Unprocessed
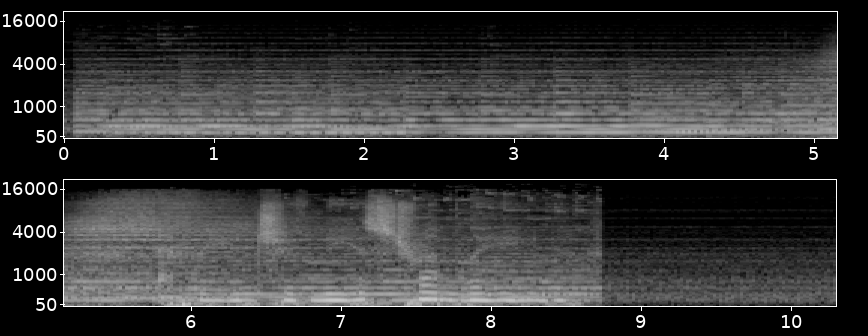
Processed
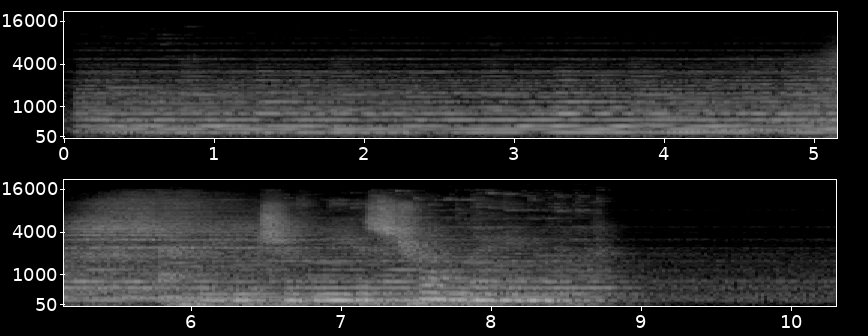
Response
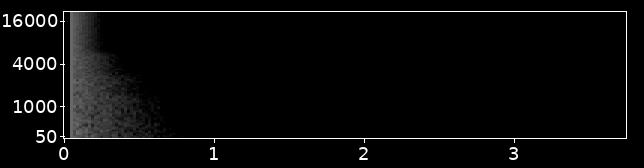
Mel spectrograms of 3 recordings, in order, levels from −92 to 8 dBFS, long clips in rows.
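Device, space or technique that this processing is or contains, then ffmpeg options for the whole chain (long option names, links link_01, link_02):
bathroom: -filter_complex "[0:a]asettb=1/sr,asplit=3[link_01][link_02][link_03];[link_01]atrim=end=3.924[link_04];[link_02]atrim=start=3.92:end=4.9,asetpts=PTS-STARTPTS,afade=type=in:duration=0.004:curve=qsin,afade=type=out:start_time=0.976:duration=0.004:curve=qsin,lowpass=8100[link_05];[link_03]atrim=start=4.896[link_06];[link_04][link_05]acrossfade=duration=0.004:curve1=hsin:curve2=qsin[link_07];[link_07][link_06]acrossfade=duration=0.004:curve1=qsin:curve2=hsin,lowshelf=frequency=440:gain=-6.5[link_08];[1:a]atrim=start_sample=2205[link_09];[link_08][link_09]afir=irnorm=-1:irlink=0,volume=-9dB"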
